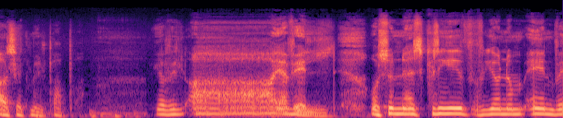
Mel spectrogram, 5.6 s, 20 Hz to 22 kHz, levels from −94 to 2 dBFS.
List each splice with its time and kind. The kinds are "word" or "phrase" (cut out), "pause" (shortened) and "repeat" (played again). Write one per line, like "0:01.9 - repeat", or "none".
0:01.5 - pause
